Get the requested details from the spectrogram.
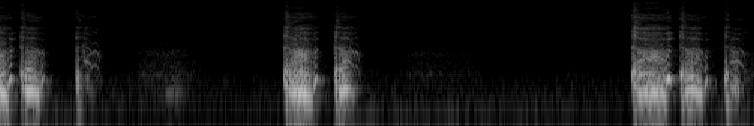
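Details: Barking cough: short clusters of harsh, hoarse, voiced coughs with a barking quality, separated by quiet pauses.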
